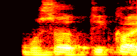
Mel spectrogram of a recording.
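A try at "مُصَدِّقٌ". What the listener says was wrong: wah, pakai domatain. Musadikul lima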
